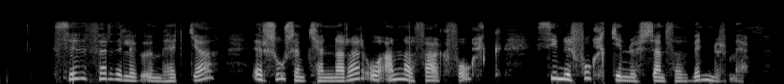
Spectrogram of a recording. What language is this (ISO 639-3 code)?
isl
